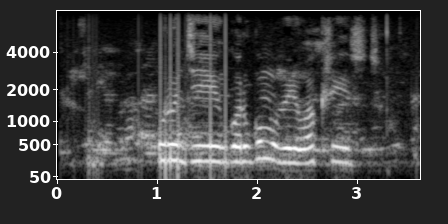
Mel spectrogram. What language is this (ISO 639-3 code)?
kin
